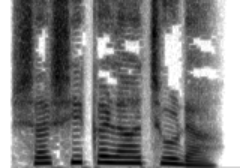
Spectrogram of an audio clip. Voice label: "ಶಶಿಕಳಾಚೂಡ", Kannada

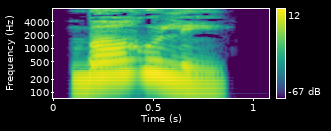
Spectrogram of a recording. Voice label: "ಬಾಹುಲಿ", Kannada

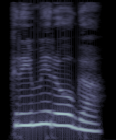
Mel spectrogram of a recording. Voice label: "ಕ್ರಿಮಿರಾಗ", Kannada

